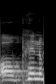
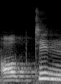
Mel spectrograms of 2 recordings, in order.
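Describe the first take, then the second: First: The word is said without a t sound. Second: The word is said with a t sound. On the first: The speaker calls it right. "इसको ऑफेन बोला जाता है" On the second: The speaker calls it wrong. "ऑप्टिन नहीं बोलेंगे"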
